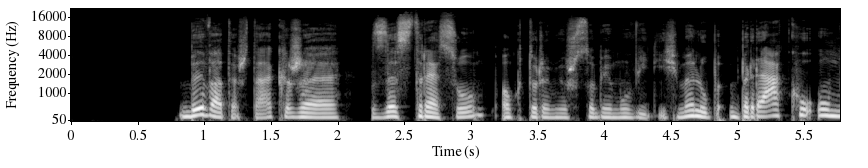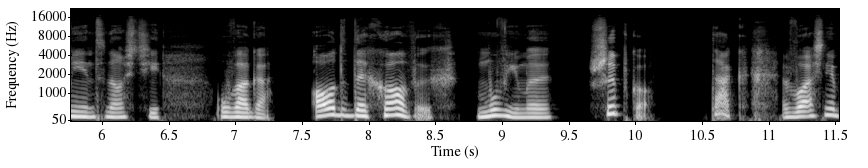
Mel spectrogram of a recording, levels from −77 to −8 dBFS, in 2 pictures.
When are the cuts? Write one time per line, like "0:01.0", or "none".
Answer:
none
